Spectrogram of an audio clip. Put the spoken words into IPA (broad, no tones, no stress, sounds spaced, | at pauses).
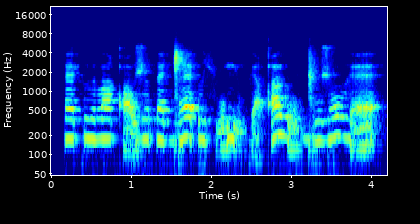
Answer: ɛ k ɯ l ɒ qʼ o̰ ʒ ɯ θ ɛ ɡ͡ǁ ɛ ʔ ɯ ç ṵ mʲ ṵ k ɛ̰ qʼ ɯ l ṵ ɡ͡ǁ u ʒ o ɣ ɛ̰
